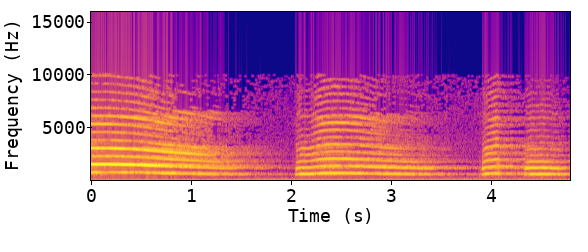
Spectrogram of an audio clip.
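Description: A gull's mournful cry sounds three times: two long, drawn-out wails that slide downward, then a shorter broken call, loud and clear with no other sounds.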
